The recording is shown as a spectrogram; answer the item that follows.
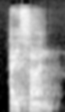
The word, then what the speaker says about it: Taishan: Kaiping or Taishan? Taisan, yes. Taisan. Sorry about my pronunciation.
